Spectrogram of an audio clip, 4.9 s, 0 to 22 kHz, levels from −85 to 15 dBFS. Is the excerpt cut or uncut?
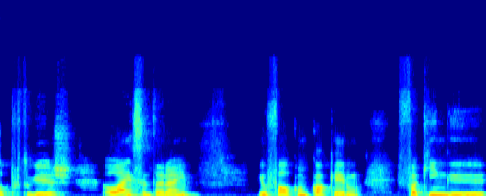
cut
